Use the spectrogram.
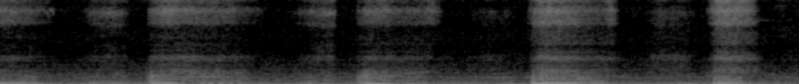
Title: Baby snoring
